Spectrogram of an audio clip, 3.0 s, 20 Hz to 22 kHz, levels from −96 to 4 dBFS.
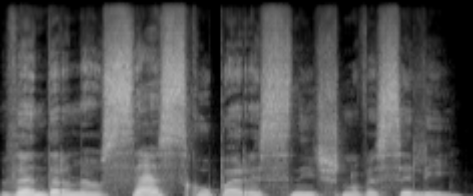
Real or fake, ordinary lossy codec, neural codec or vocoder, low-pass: fake; none; vocoder, 44.1 kHz, 128 mel bands every 512 samples, BigVGAN v2; none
